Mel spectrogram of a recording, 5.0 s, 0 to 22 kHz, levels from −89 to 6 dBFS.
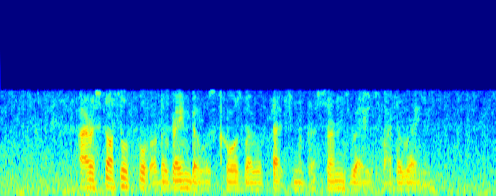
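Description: From start to finish the speech passes through the RealAudio 14.4 codec, and it is heavily damaged. Everything above 3.8 kHz is gone, and the voice comes out muffled and gargly, which points to a bitrate of about 8 kbit/s. The room noise sits about 12 dB below the speech.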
